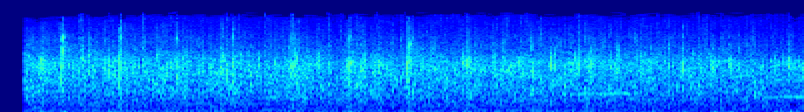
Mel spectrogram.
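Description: Studio audience applauding, a dense, steady clapping.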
